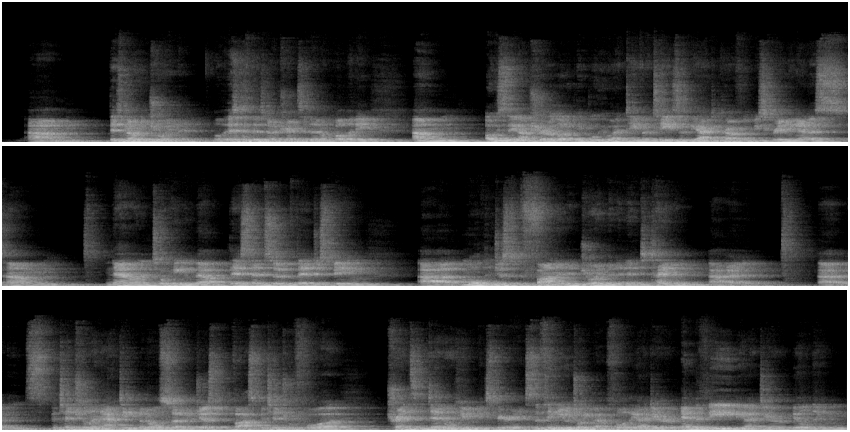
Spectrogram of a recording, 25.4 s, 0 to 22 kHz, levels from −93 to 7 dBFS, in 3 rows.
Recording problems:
room echo; strong; dies away in 1.1 s
off-mic speech; far

